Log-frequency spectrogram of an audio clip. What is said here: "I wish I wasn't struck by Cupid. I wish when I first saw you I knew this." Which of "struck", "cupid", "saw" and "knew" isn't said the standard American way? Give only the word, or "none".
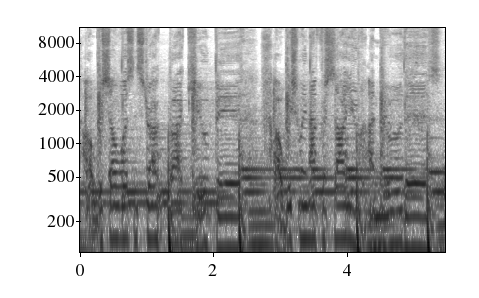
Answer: cupid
